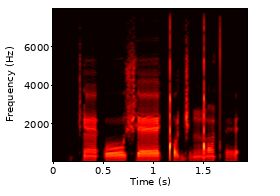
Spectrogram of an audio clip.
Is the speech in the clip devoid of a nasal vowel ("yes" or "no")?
no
